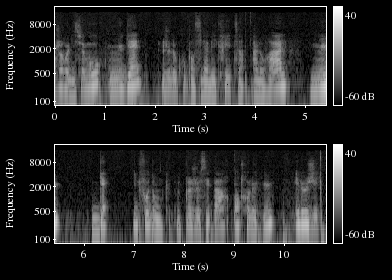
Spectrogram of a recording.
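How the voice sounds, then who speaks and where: A woman teacher giving a phonics lesson to a young child, speaking slowly and clearly and guiding each step. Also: fairly low pitch.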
